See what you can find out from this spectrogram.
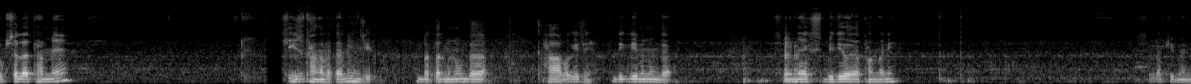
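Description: At 2.65 s the audio stalls until 2.84 s in a call audio freeze, most likely because packets were held up in transit and the jitter buffer ran dry. The receiver stretched the last sound over the wait, with about 120 ms of the 164 ms gap heard as silence. The audio then resumes where it stopped, with nothing lost and a 164 ms gap inserted.

At 2.88 to 2.90 s comes a short concealed packet loss. About 40 ms of audio never reached the decoder in time, and only about 6 ms was filled by extending the preceding sound before blending back. The result is a brief smear or jump, and the delay shrinks by roughly 30 ms.

From 3.25 s to 7.48 s a call bitrate drop takes the encoder from 48 kbps down to 9 kbps, staying at the lowest rate for about 1.87 s. Coarser coding and a bandwidth cut from 20 kHz to 8 kHz make the sound muffled and rough until it clears at the end of that stretch.

Between 8.55 and 9.97 s a jitter buffer speed-up runs the audio at about 110% speed with unchanged pitch. 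The receiver removed short pitch-period pieces, roughly 150 ms in total, to drain excess buffered audio, and the passage sounds hurried.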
